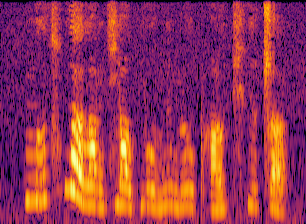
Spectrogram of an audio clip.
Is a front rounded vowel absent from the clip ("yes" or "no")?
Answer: no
